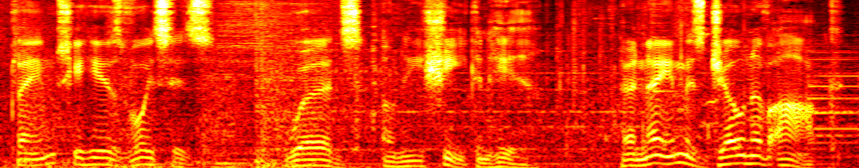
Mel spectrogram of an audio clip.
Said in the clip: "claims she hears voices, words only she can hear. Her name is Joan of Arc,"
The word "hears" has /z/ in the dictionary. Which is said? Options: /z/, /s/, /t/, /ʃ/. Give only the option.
/z/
